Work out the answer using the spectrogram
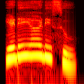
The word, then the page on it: ಎಡೆಯಾಡಿಸು: Kannada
